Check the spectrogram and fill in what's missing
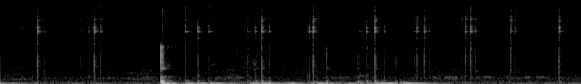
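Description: Long acrylic nails tap and click on the round, textured body of a clear glass liquor bottle held in hand, with a wooden-topped cork. A run of sharp, bright clicks and clinks, with one louder knock and some low handling rumble.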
